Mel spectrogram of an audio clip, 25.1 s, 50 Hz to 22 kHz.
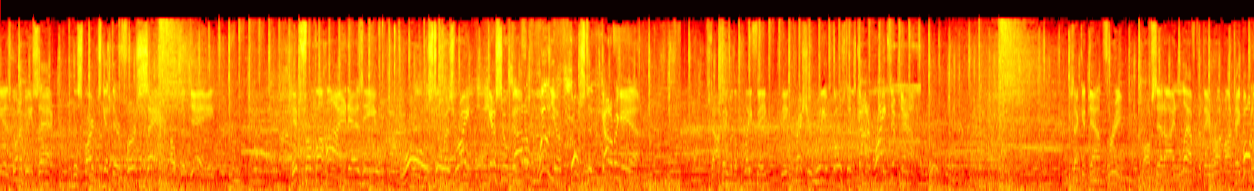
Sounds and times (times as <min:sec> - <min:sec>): Speech: 0:00.0 - 0:04.3, 0:05.8 - 0:12.8, 0:14.2 - 0:18.4, 0:21.4 - 0:25.0
Music: 0:00.0 - 0:25.0.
